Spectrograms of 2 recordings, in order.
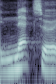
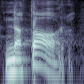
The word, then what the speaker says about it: neter: We say neter is not our translation. We would say the proper net translation is nathar. Is it the same word? Yes. Does it have the same meaning? Yes. But it's two different pronunciations of the word.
